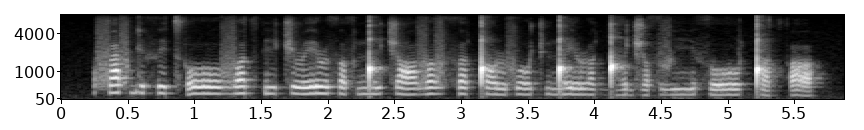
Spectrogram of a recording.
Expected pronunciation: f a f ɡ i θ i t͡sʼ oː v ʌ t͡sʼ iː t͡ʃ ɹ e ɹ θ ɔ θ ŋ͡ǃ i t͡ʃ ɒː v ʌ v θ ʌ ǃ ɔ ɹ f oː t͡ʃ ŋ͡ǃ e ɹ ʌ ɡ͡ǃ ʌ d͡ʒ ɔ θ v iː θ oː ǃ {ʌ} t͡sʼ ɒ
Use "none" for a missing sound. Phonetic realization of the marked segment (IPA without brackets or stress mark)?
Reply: ɒ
